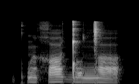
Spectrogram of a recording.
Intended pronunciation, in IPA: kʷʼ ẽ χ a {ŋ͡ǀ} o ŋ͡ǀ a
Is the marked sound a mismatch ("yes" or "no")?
yes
